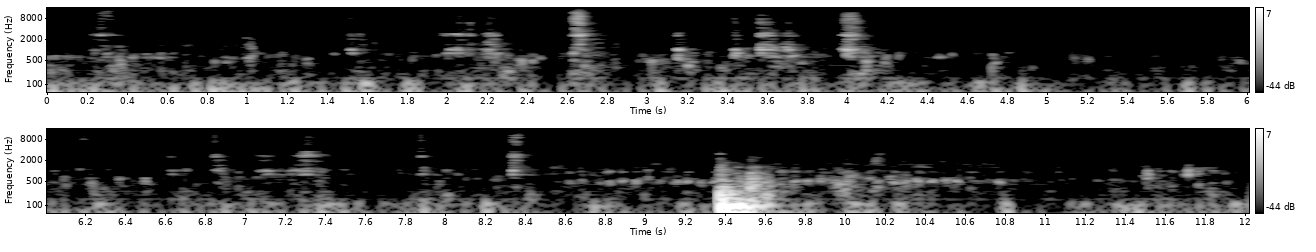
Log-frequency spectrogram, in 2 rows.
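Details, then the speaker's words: HP PS-4241-1HD power supply, electrically working: irregular ticking and clicking over a low hum with one louder knock; seized, sticking cooling fan. "As you can hear it, it is making noise. We need to check the fan."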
